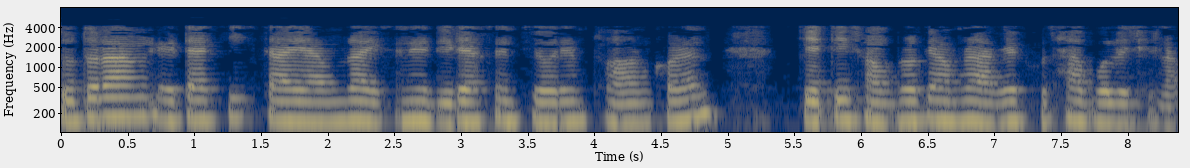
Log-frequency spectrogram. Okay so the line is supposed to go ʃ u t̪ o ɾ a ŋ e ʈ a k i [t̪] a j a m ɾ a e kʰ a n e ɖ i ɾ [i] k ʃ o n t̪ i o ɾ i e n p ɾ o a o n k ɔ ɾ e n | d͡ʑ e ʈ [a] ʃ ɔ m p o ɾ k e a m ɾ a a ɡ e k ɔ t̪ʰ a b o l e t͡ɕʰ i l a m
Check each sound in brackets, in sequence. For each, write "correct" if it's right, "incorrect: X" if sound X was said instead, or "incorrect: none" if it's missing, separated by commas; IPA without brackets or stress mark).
correct, incorrect: e, incorrect: i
